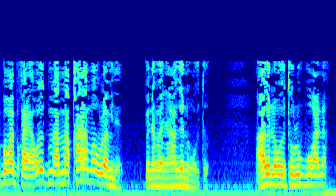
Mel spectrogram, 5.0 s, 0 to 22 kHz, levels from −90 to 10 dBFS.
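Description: Speech throughout shows AAC compression damage: the sound is dull and smeared, with a fizzy, warbling edge on sibilants, likely from low-bitrate AAC-LC coding around 24 kbps. A spectrogram shows a hard ceiling near 6.9 kHz.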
